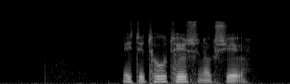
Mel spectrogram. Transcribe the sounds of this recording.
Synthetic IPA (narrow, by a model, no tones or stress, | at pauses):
nʔɪt̪ʰit̪ʰo̰ːt̪ʰʉːsən̩ɔɡsʉ̰ː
